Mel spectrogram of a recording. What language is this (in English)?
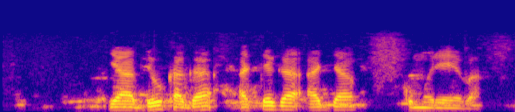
Kinyarwanda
